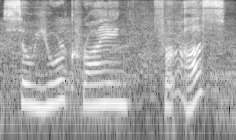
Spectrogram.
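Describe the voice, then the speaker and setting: Casting: flippant female club musician, high voice, sardonic banter, audio drama, loud music behind. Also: steady tone, very slow. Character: flippant, hard-drinking female club musician and burlesque performer.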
